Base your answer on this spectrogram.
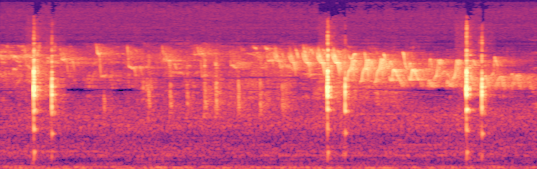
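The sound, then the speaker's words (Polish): Soft, muffled clicks from a bird's song during its slow clapping phase come in a few spaced pairs over a steady, faint high-pitched chirring background. “Klapanie to powolna seria głuchych, miękkich kliknięć. Zaniepokojony ptak może przedłużać tę część pieśni.”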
